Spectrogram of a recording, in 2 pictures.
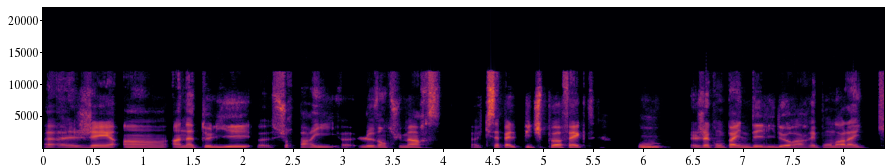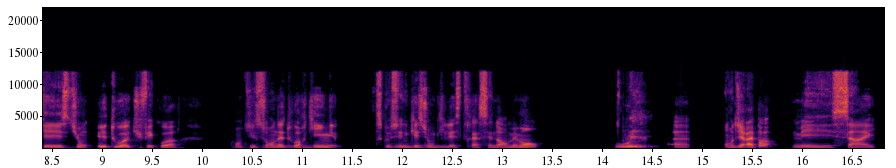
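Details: Adult man who says he has a stutter listeners may hear, though he gives conferences to hundreds of people; stuttering.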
